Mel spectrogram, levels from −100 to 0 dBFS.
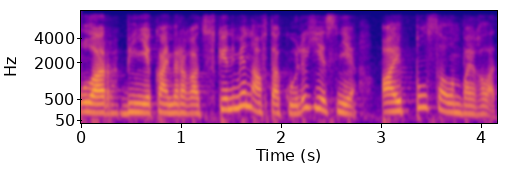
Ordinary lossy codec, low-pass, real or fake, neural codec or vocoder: none; 7.2 kHz; real; none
